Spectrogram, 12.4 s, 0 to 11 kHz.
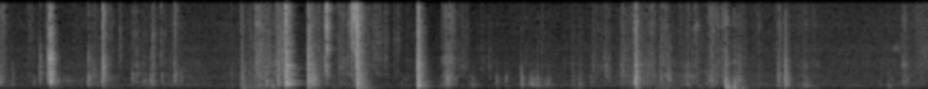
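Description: Handle bail of a Hoover Junior 1346A vacuum cleaner being worked back into the machine's body: irregular knocks, clicks and scrapes, a few with a short ringing.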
